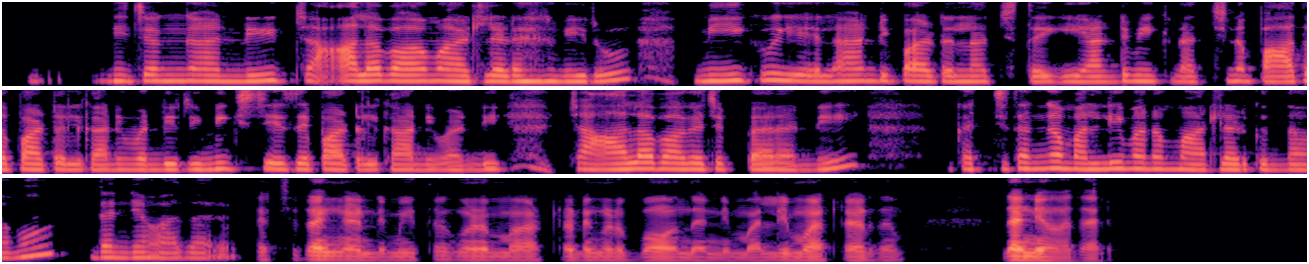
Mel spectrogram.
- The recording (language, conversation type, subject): Telugu, podcast, సినిమా పాటల్లో నీకు అత్యంత నచ్చిన పాట ఏది?
- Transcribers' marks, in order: other background noise; chuckle; in English: "రీమిక్స్"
